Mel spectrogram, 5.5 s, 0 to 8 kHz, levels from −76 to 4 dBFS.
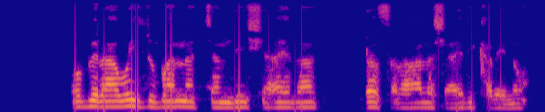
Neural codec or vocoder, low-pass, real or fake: none; 7.2 kHz; real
